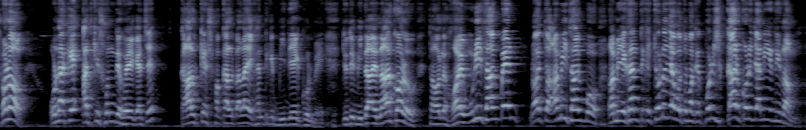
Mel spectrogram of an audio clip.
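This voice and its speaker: A man's voice: high-pitched, lively intonation, moderate pace, pushed and bright, pitched above the performer's own voice. A man voicing a middle-aged wife who screeches and scolds her husband, nagging and indignant. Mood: shrill scolding.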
